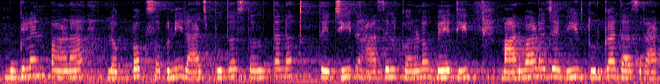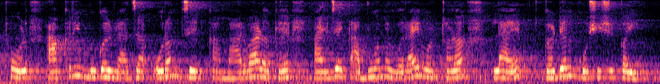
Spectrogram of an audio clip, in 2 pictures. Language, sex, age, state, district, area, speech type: Sindhi, female, 18-30, Gujarat, Junagadh, rural, read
